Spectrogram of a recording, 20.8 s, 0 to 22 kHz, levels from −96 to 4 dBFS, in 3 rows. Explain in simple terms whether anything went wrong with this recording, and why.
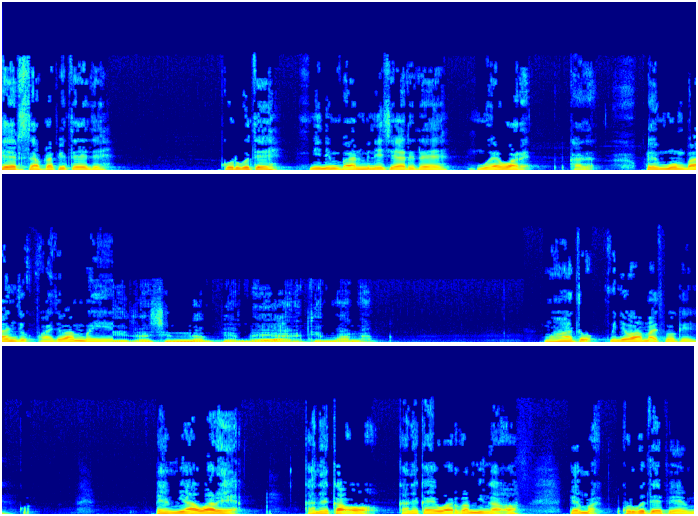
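Two kinds of fault can be heard. The first is lost LE Audio frames: at 0.99 s and again around 12.77 to 12.80 s, brief gaps become a short noisy smear rather than a hard click, because the receiver patched the missing Bluetooth audio with reshuffled copies of what came just before.

The second is a section at the wrong speed, from 8.05 to 12.16 s. The speech plays at just over half speed, so it sounds slow and deep, dropping nearly an octave. The pitch and pace fall together, which sets it apart from a pitch shift alone. The likely cause is that this stretch was played back against the wrong clock.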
